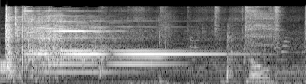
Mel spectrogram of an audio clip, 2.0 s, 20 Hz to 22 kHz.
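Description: A single AR-15 rifle shot, then a steel target ringing with a clear metallic tone that fades over about a second and a half.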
